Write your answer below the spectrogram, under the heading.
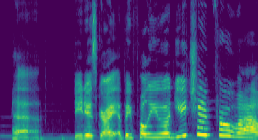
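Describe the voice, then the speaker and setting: Music plays in the background. A woman's pitch swings very widely. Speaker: artist and colouring book streamer. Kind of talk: casual live stream talk.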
